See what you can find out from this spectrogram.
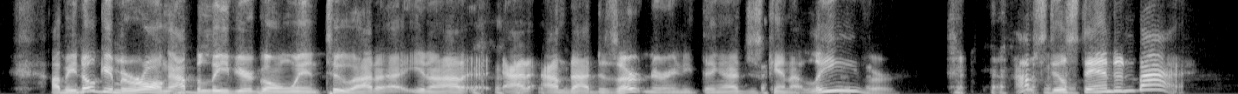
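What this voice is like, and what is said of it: Imitates a Proud Boys member's voice. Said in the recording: “You're doing that voice pretty well... Been working on your Proud Boys”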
